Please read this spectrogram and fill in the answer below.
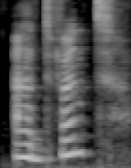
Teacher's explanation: with the stress on the first syllable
